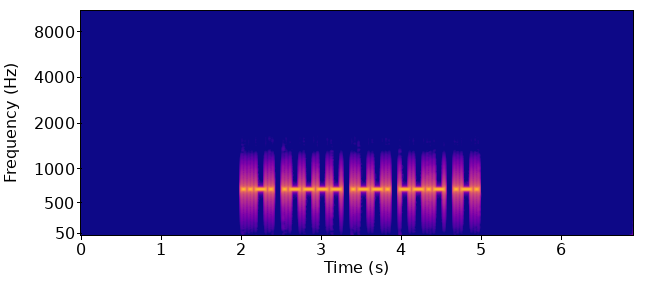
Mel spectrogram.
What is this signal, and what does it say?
Morse code, heard as a keyed tone, about 28 wpm, 700 Hz. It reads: F1PQR
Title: DXCC-100 Call Signs - 5 Characters - 28wpm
